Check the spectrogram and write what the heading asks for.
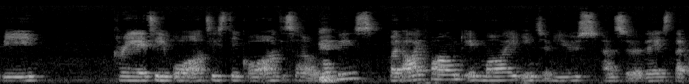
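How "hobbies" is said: ordinary talk, nothing marked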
